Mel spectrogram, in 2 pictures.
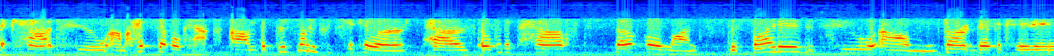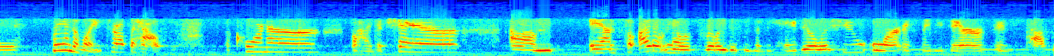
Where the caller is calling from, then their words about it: Denver, Colorado, United States; I am in Denver.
